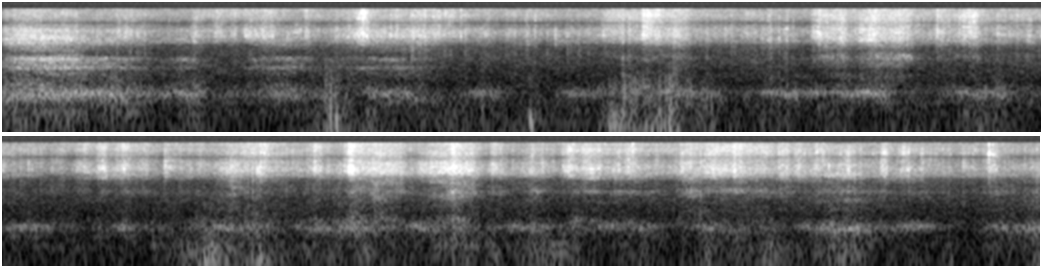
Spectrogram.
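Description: Near silence, with faint scattered rustling and small taps of a hamster moving over wood-shaving bedding.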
